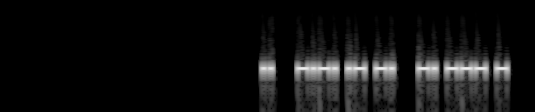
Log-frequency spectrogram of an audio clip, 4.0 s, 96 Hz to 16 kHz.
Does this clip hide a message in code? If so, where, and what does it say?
Yes: Morse code from 2.0 to 3.8 s, heard as a keyed tone, about 44 wpm, 700 Hz. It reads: I CAN NOT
